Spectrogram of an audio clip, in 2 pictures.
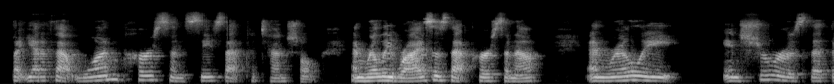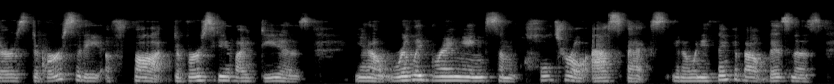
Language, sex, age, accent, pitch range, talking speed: English, female, 50-69, American, 155-185 Hz, 145 wpm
